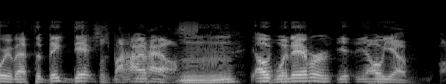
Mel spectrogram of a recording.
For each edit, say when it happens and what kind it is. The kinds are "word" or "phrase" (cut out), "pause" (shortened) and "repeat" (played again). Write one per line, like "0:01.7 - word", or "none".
0:01.0 - word
0:01.5 - word
0:02.7 - word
